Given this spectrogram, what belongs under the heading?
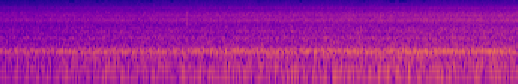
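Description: A meat grinder runs steadily, grinding bacon end pieces, a loud continuous motor whir with a constant hum that holds throughout, with no talking.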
